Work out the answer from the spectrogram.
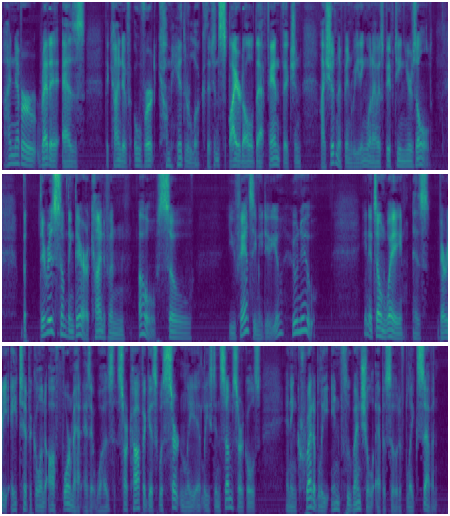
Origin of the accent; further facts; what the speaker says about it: United Kingdom; we're British after all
